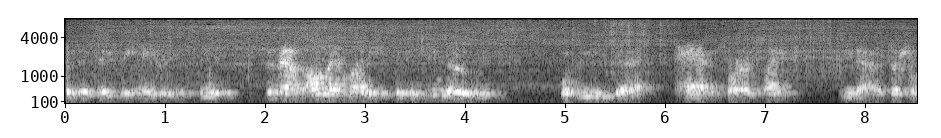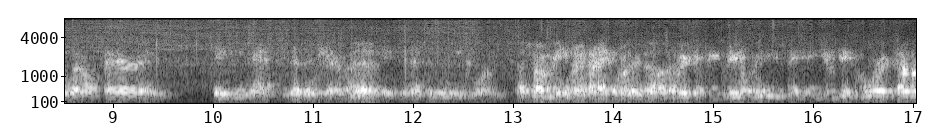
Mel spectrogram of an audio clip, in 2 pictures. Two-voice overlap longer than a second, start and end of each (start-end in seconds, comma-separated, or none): 13.5-14.8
